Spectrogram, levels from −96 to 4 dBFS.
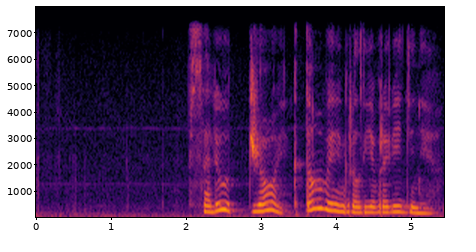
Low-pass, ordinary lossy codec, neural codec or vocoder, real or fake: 7.2 kHz; none; none; real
